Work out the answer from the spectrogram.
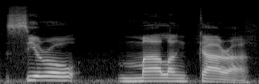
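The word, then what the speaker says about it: Syro-Malankara: So if her father was Ciro Marancalaba, I might have said it wrong. I'm sorry. It's Ciro Malankara. – Yeah, that's very good pronunciation.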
